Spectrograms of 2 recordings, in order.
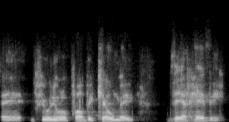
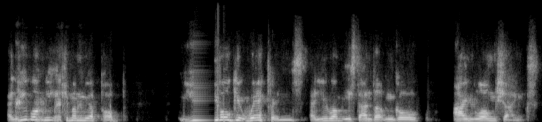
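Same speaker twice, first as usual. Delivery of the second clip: mock incredulity; 3 semitones higher than usual. Retells friend's incredulous reply.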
